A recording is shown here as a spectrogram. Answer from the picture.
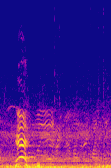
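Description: A single loud shout about half a second in, over a steady low rumble and faint distant voices.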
